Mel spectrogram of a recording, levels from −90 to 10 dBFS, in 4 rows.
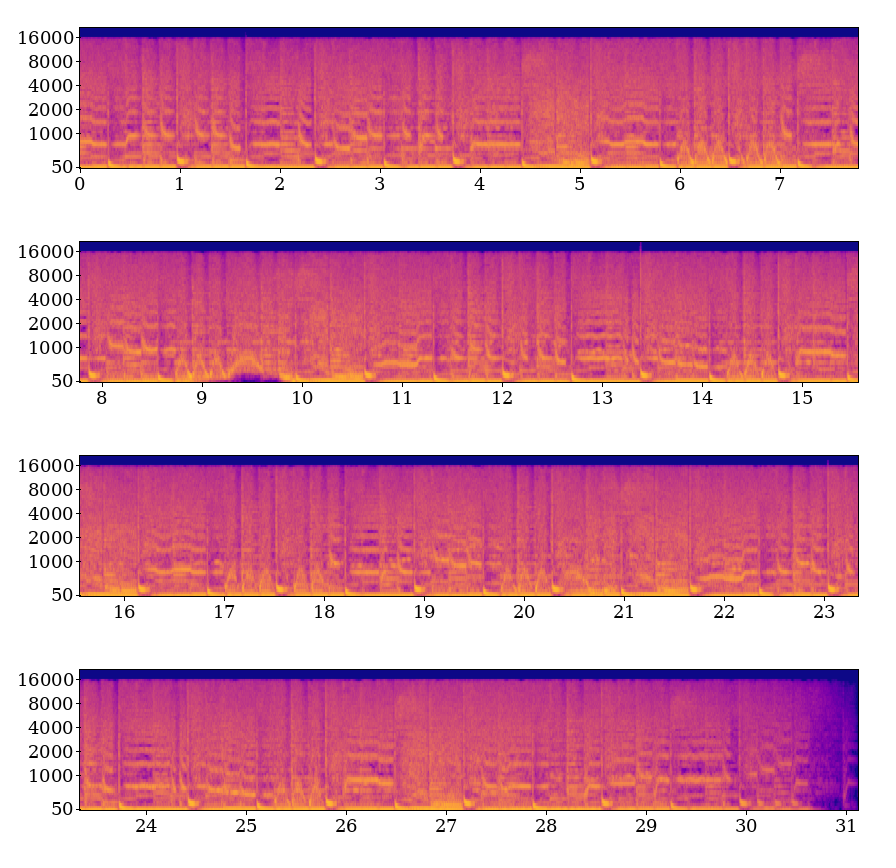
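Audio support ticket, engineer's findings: No technical faults found on listening: the signal path behaves as expected, with nothing audible that needs attention.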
